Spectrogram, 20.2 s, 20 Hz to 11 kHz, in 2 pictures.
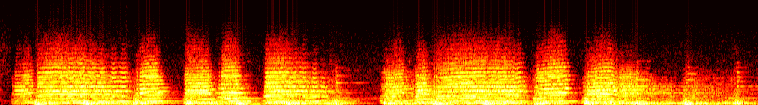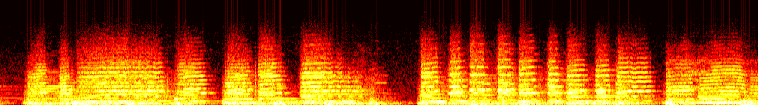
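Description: A 1930s-style big band jazz orchestra plays loud, brassy ensemble phrases in punchy bursts separated by brief pauses, up close and instrumental with no singing.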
